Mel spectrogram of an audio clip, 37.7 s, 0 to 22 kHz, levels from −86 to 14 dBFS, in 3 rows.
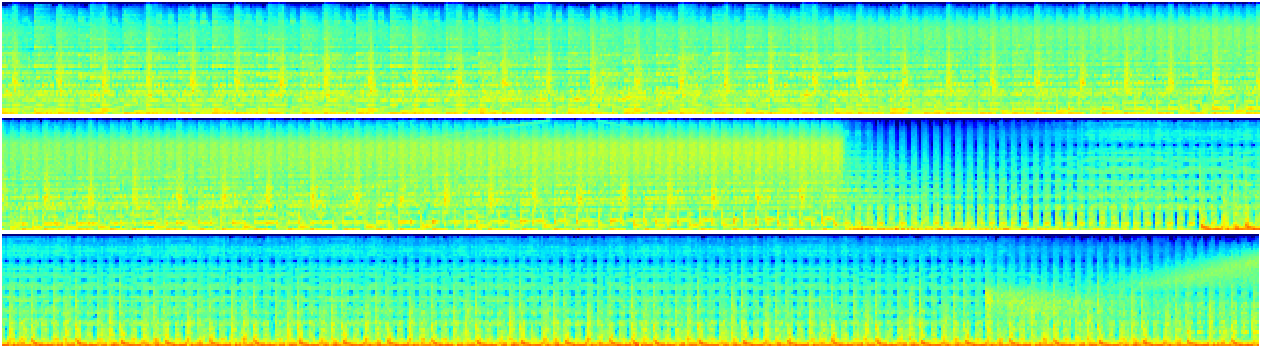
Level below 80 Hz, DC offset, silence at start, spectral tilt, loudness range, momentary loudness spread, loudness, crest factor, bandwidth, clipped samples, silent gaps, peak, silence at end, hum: -16 dBFS; under 0.1%; 0 s; -3 dB/octave; 5 LU; 6 LU; -14 LUFS; 14 dB; over 20 kHz; under 0.1%; none; 0 dBFS; 0 s; none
